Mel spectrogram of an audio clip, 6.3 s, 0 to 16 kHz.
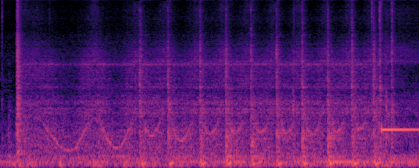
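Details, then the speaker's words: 2016 Camaro SS, burning-wire smell, battery ruled out: engine turns over sluggishly, about two and a half labored pulses a second with a warbling whir, never catching; slow cranking from a failing starter before replacement. "so you guys heard how slow it's cranking guys it's not the battery"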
